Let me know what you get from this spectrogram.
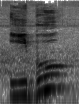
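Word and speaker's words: hibou: Genou, genou no singular e no plural, mesma pronúncia. Joelho. Ibu no singular e no plural, mesma coisa.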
